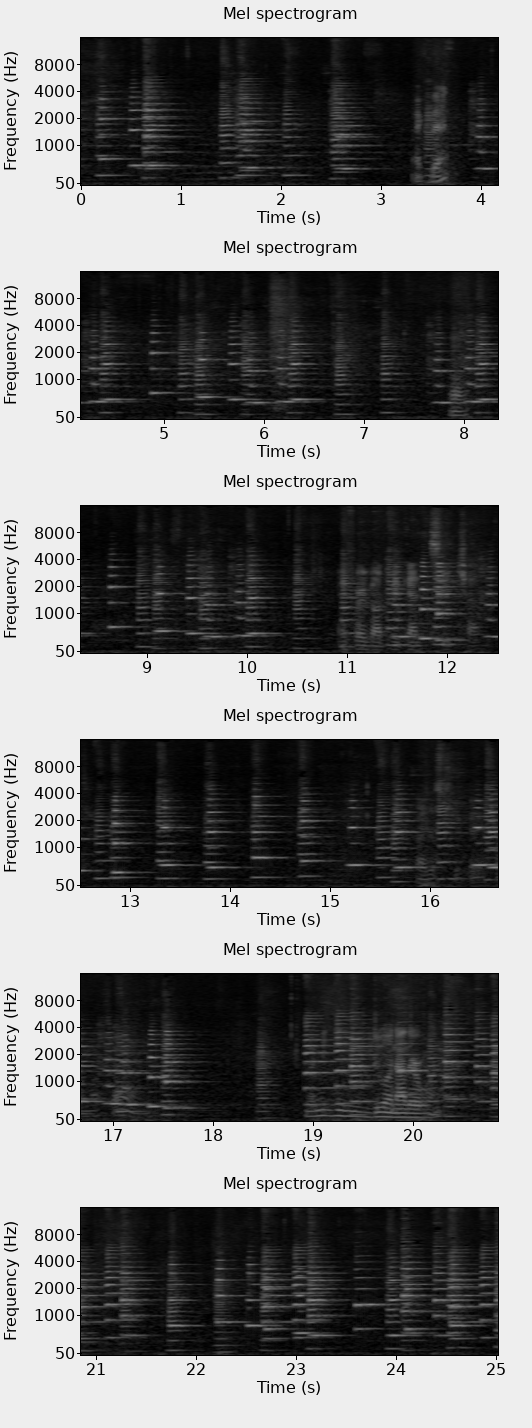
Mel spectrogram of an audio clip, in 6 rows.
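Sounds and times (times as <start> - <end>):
background music with quick melody: 0.0 - 25.0.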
